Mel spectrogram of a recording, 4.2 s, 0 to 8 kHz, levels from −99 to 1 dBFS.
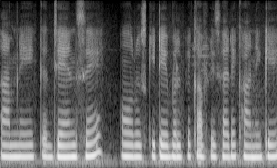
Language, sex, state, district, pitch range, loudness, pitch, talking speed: Hindi, female, Uttarakhand, Tehri Garhwal, 205-215 Hz, -15 LUFS, 210 Hz, 185 wpm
